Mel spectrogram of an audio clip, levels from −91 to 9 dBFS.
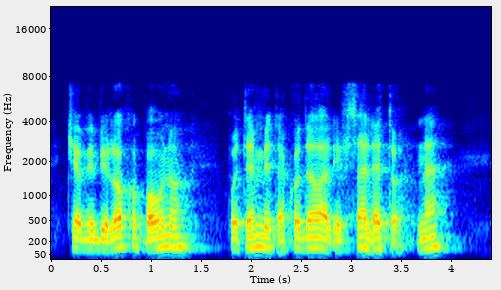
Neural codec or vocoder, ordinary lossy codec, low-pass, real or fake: codec, 16 kHz, 2 kbps, X-Codec, WavLM features, trained on Multilingual LibriSpeech; none; 7.2 kHz; fake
